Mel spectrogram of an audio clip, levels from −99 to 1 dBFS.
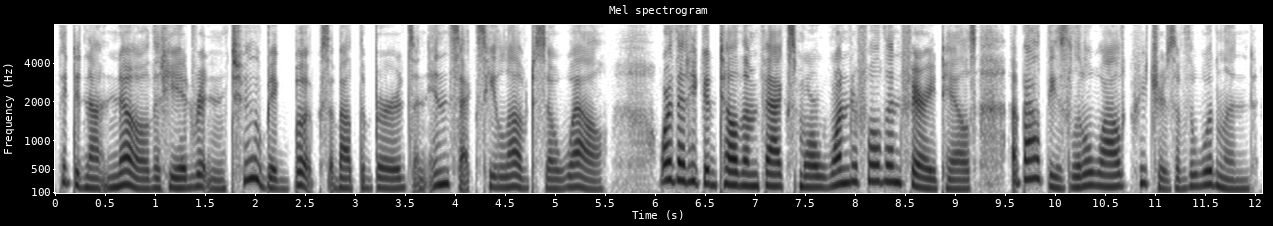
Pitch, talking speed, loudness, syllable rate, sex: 200 Hz, 200 wpm, -18 LUFS, 4.8 syllables/s, female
